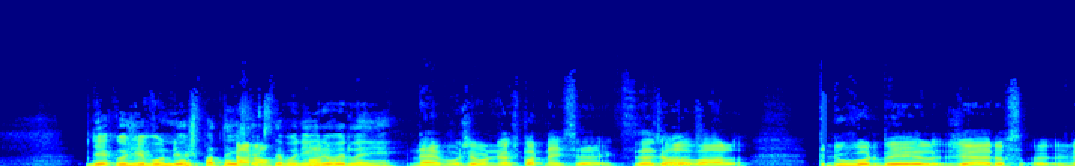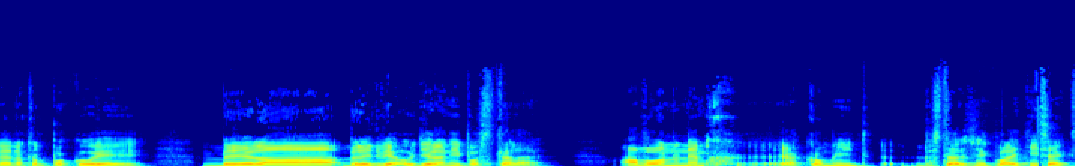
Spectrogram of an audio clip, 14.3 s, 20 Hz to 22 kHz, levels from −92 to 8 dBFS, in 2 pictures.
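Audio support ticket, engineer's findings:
Damaged data in a compressed stream: short disruptions in the speech at 5.46–5.51 s, 11.85–11.89 s and 14.05–14.12 s, each about 40–65 ms. Probable component: decoder input. Corrupt bytes make frames misdecode until it resyncs on the next valid header.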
